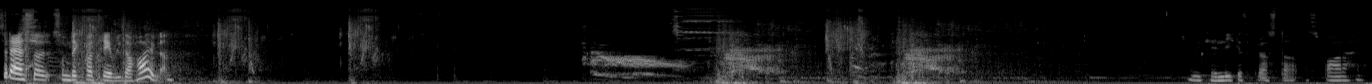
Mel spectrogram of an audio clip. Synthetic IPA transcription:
sɔd̪ɛæʂɔsɔmd̪ɛkʰanvɑːʈ̪ʰɾeːvlɪt̪ɔɦɑːɪbla̰nd̪ | vɪkʰanliːkasɔbɾɑ̰ːst̪ːspɑːɾahæːɾ

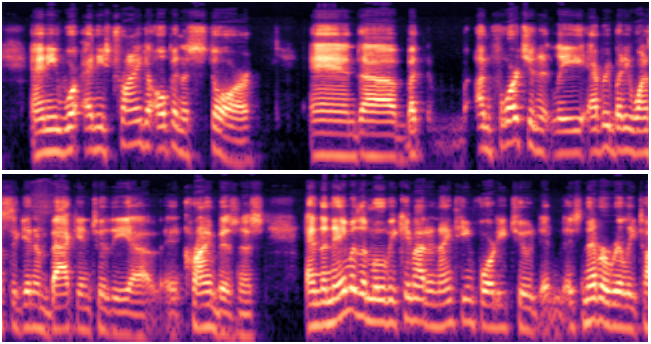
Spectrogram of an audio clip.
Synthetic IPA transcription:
ʔɨ̃niwəʔɨ̃niz̥tʰɹ̥aɪɪ̃ŋtʰəʔoʊpɨ̃nɨstɔɹ | ɨ̃nʌbʌɾ | ə̃ɱfɔɹt͡ʃɨnɨtˡliɛvɹibɑɾiwɑ̃ntstʰɨɡɛt̚hɨ̃mbækɪ̃ntʰʉðiʌ̰ɪ̰kʰɹ̥ãɪ̃mbɪznɨs | ɨ̃nðɨnẽɪ̃mʌvðəmuvikʰẽɪ̃maʊɾɨ̃nãɪ̃ntʰĩnfɔɹɾitʰʉɪtsnɛvə˞ɹɪlˠitʰɔ

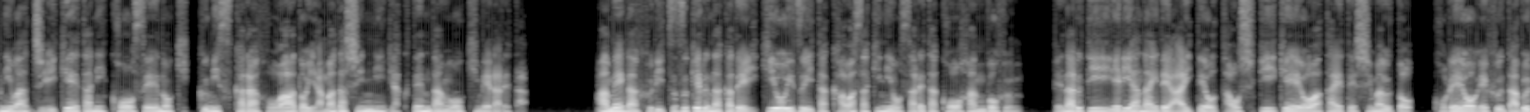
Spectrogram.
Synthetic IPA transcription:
ɲ̟iβad͡ʑiːke̞ːt̪aɲ̟ikʰo̞ːse̞ːno̞kʲi̥kːɯ̟mʲisɨ̥kaɾaɸo̞βaːd̪o̞ja̰mad̪aɕĩɲ̟ːiɡʲakɯ̟̥t̪ẽ̞nd̪ãɰ̃o̞kʲime̞ɾa̰ɾe̞t̪ḁ | ame̞ɡaɸɯ̟ɾʲit͡sɨzɨke̞ɾɯ̟nakad̪e̞ikʲio̞izɨit̪akʰaβasakʲiɲ̟io̞saɾe̞t̪akʰo̞ːhãŋɡo̞ɸɯ̟̰̃ŋ | pe̞naɾɯ̟tʲiːe̞ɾʲianaid̪e̞a̰it̪e̞o̞t̪ʰao̞ɕi̥pʲiːke̞ːo̞at̪ae̞t̪e̞ɕimaɯ̟t̪o̞ | kʰo̞ɾe̞o̞e̞ɸɯ̟d̪abɯ̟

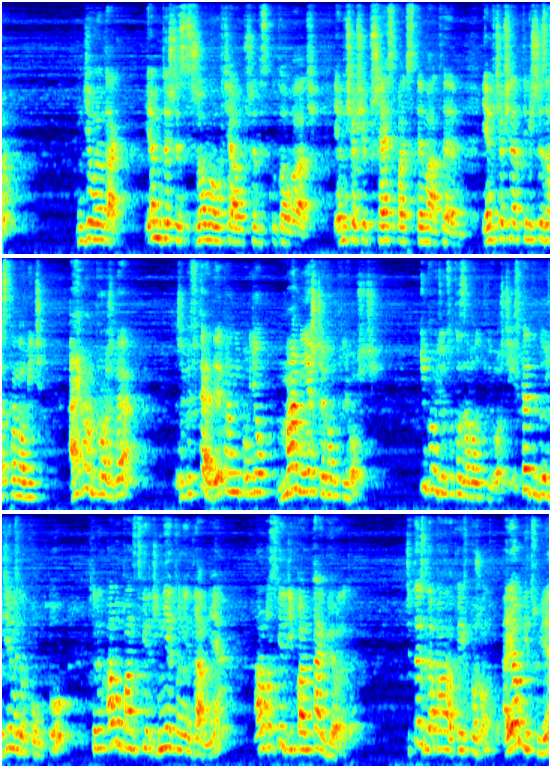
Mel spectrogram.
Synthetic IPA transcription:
ud͡ʑɛmuvʲjɔ̃t̪akjabmt̪ɔjɛt͡ʂɛsʐɔnɔ̃w̃xt͡ɕawpʂɛd̪ɘskut̪ɔvat͡ɕjamuɕawɕɛpʂɛspat͡ɕst̪ɛmat̪ɛmjamxt͡ɕawɕɛnat̪ːɘmjɛʂt͡ʂɛzast̪anɔvʲit͡ɕ | ʔajamampɾɔʑbɛ | ʐɛbɘft̪ɛd̪ɘpanmʲipɔvʲed͡ʑawmamjɛʂt͡ʂɛvɔnt̪̚plʲivɔɕt͡ɕi̥ | ipɔvʲed͡ʑawt̪sɔt̪ɔzavɔnt̪̚pʲlʲivɔɕt͡ɕiːft̪ɛd̪ɘd̪ɔjd͡ʑɛmɘd̪ɔpuŋkt̪ufkt̪uɾɘmalbɔpanst̪fʲjɛɾd͡ʑiɲɛt̪ɔɲɛd̪lamɲɛ | albɔst̪fʲɛɾd͡ʑipant̪aɡbʲjɔɾɛ̰t̪ɔ | t͡ʂɨt̪ɔjɛsd̪lapanaɔkɔjifpɔʐɔ̰nt̪̚ku̥ʔajaɔbʲjɛt̪sujɛ

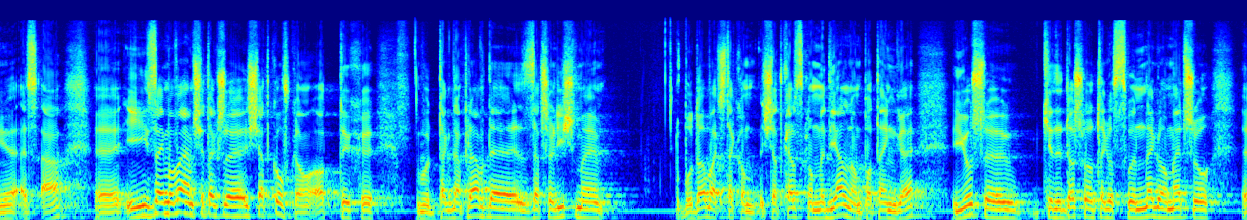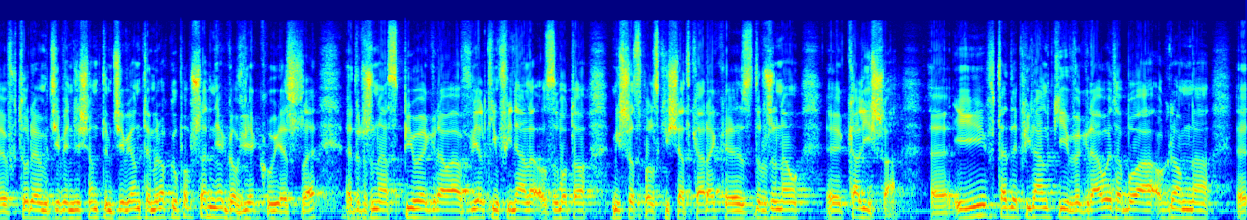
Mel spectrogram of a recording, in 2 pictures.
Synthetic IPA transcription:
ʔɛ̰saʔizajmɔvawɛmɕɛt̪aɡʐɛɕjat̪kufkɔ̃w̃ʔɔ̰t̪ːɘx | t̪aɡnapɾavd̪ɛzat͡ʂɛlʲiɕmɘ | bud̪ɔvat͡ɕt̪akɔ̃w̃ɕjat̪kaɾskɔ̃w̃mɛd̪ʲjalnɔ̃w̃pɔt̪ɛŋɡɛjuʂkʲɛd̪ɘd̪ɔʂwɔd̪ɔt̪ɛɡɔswɘnːɛɡɔmɛt͡ʂu | fkt̪uɾɘmvd͡ʑevʲeɲd͡ʑeɕɔnt̪ɘmd͡ʑevʲjɔnt̪ɘmɾɔkupɔpʂɛd̪ɲɛɡɔvʲjɛkʰujɛʂt͡ʂɛ | d̪ɾuʐɘnaspʲiwɘɡɾawavːʲjɛlkʲimfʲinalɛʔɔzwɔt̪ɔmʲist̪ʂɔspɔlskʲixɕfʲjat̪kaɾɛkzd̪ɾuʐɘnɔ̃w̃kalʲiʂa̰ | ʔift̪ɛd̪ɘpʲilankʲivɘɡɾawɘt̪ɔbɘwaʔɔ̰ɡɾɔmna

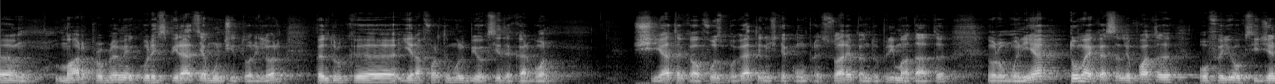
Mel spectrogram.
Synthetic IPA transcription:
marʲpɾo̞ble̞me̞kuɾe̞spiɾat̪siamunt͡ʃit̪o̞ɾilo̞rpe̞nt̪ɾukʰəje̞ɾafoart̪emult̪̚bio̞ksid̪ːe̞karbo̞̰n | ʃijat̪əkəawfo̞st̪̚bəɡat̪e̞niʃt̪e̞ko̞mpɾe̞soaɾe̞pe̞nt̪ɾupɾimad̪at̪əɨnro̞mɨnijat̪o̞kmajkasəle̞poat̪əo̞fe̞ɾio̞ksid͡ʒe

